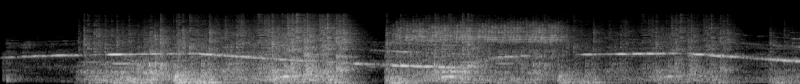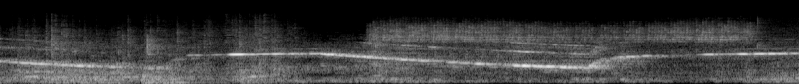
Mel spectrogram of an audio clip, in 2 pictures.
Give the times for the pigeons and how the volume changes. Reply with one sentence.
You can hear the pigeons from 0.8 to 11.1 s, getting quieter.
